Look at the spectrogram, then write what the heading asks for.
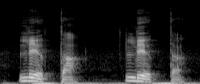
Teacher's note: because the letter o is unstressed, we pronounce it more like a.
